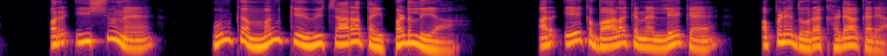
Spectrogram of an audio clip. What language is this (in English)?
Haryanvi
